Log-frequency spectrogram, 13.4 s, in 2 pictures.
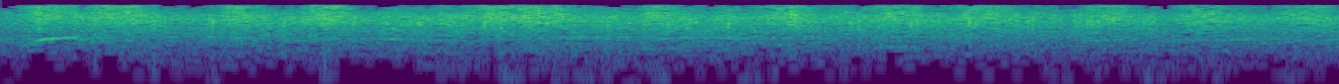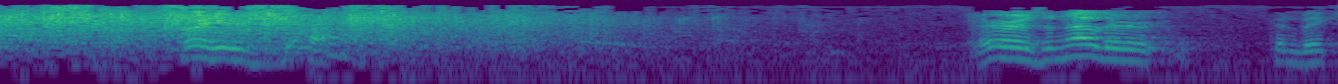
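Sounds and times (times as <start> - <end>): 
audience clapping hands: 0.0 - 10.6
speech: 7.6 - 8.6, 11.8 - 13.3.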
